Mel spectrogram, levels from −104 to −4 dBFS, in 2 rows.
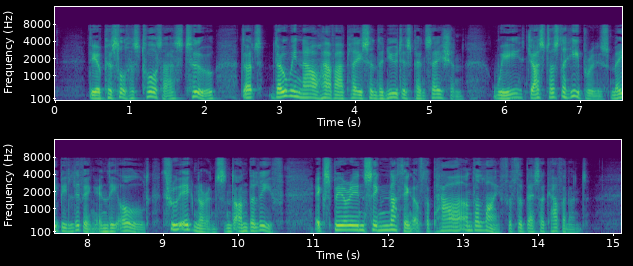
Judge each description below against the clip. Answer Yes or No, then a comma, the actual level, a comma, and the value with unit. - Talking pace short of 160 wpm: No, average, 180 wpm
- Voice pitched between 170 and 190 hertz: No, medium, 140 Hz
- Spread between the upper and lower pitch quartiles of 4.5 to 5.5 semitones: Yes, average, 5.0 semitones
